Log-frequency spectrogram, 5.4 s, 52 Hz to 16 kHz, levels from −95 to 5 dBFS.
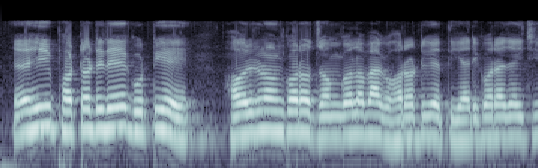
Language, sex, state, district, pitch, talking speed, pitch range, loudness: Odia, male, Odisha, Nuapada, 160 Hz, 135 wpm, 150-180 Hz, -12 LUFS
